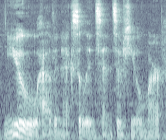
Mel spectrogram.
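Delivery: put-on low, slow old woman; grandma voice. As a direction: compliment slowly in an aged voice. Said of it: "this is just the regular grandma voice".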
